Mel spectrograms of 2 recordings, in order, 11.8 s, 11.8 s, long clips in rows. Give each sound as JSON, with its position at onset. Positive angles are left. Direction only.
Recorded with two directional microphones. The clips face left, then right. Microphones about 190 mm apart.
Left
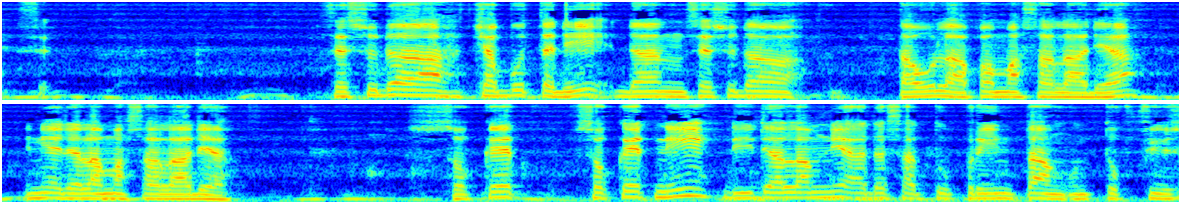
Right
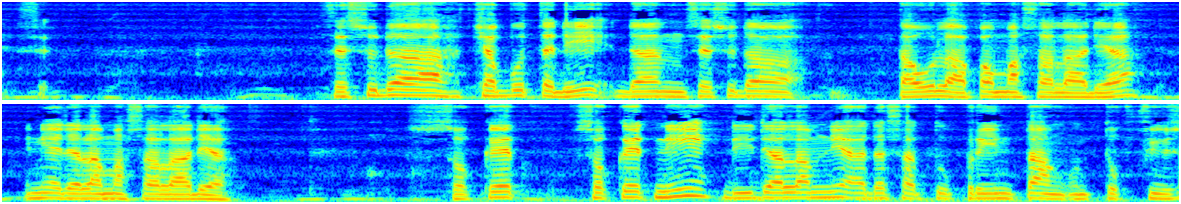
{"t": 1.6, "sound": "a man's voice", "side_deg": -45}
{"t": 8.1, "sound": "a man's voice", "side_deg": -50}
